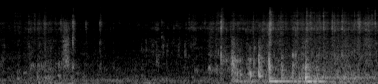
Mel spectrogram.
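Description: Pigeons coo in low, soft repeated notes, growing more prominent in the second half, over a steady outdoor background hiss.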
